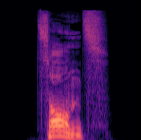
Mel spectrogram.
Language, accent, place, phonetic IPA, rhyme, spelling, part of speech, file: German, Germany, Berlin, [t͡sɔʁns], -ɔʁns, Zorns, noun, De-Zorns.ogg
- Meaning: genitive singular of Zorn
